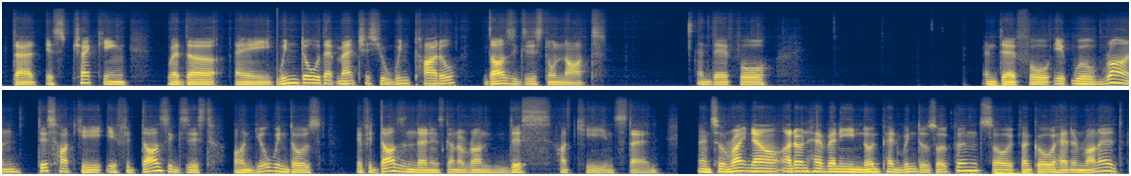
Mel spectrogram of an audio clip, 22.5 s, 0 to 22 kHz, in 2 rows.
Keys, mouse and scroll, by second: 7.8 click, 8.7 ctrl+c, 8.9 click, 9.3 Return, 9.5 ctrl+v, 9.6 ctrl+s, 11.0 click, 18.0 ctrl+alt+r, 19.6 click, 21.0 F5.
